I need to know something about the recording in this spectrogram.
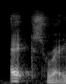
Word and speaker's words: X-ray: So it's actually our first syllable, which is our stressed one here. X-ray, not X-ray. X-ray. Otherwise, it would be X-ray.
